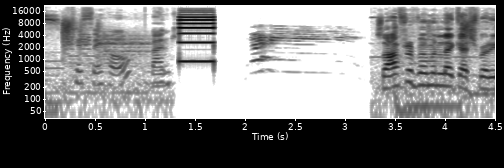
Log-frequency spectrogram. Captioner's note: non-english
